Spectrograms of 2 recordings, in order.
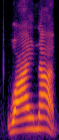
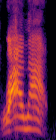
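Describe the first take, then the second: First: The question sounds genuinely curious and open. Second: The question sounds demanding and confrontational. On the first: The asker really wants to understand. The speaker calls it right. "I said it in a tone where I was really curious" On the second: The asker is challenging or scolding. The speaker calls it wrong. "not like"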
